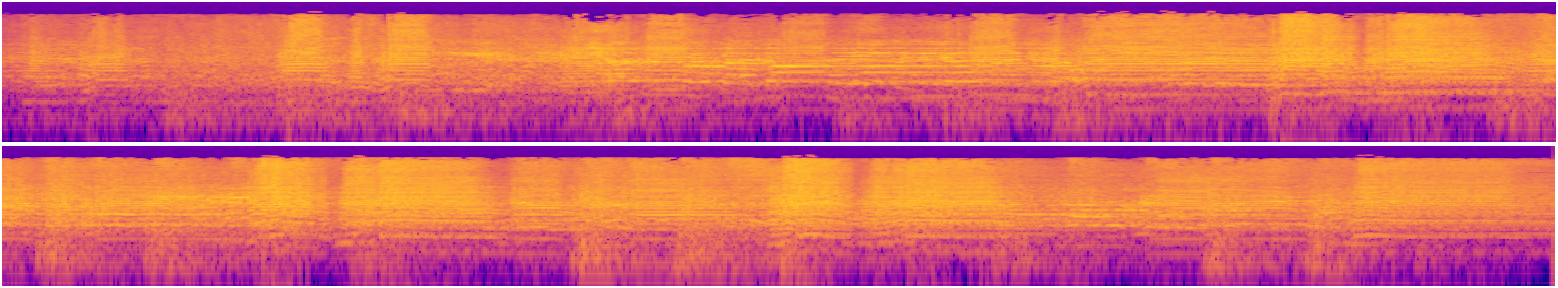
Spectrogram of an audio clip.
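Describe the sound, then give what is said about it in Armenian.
Shepor trumpets play for Shia mourning rites for Imam Hussein. Sustained, brassy, mournful notes are layered over many sharp percussive hits. “Այժմ առաջարկում ենք լսել շեփորի ձայնի մի հատվածը, որն օգտագործվում է Շիաների երրորդ առաջնորդ Իմամ Հոսեյնի սկո առողության ժամանակ։”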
